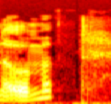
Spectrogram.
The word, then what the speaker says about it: homme: Par exemple, on va dire un homme, puisque le mot homme commence par un H qu'on ne prononce pas. De la même façon, on dira des hommes.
